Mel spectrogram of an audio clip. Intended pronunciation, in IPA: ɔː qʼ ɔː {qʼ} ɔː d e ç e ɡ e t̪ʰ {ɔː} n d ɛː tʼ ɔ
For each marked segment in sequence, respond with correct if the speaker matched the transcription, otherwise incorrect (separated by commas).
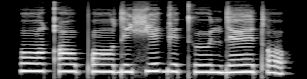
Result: incorrect, incorrect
